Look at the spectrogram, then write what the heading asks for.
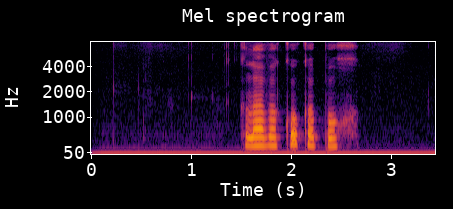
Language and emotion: Russian, neutral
